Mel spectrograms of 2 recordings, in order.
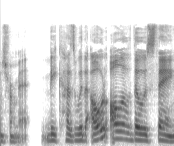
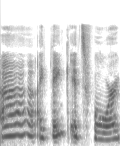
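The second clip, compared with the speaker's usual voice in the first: very high, tiny little squeaky voice; 9 semitones higher, 3 dB quieter than usual. Voicing the horse's little voice during a lesson on 2 + 2: little tiny horse voice. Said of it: "the little tiny voice from your horse that says".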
